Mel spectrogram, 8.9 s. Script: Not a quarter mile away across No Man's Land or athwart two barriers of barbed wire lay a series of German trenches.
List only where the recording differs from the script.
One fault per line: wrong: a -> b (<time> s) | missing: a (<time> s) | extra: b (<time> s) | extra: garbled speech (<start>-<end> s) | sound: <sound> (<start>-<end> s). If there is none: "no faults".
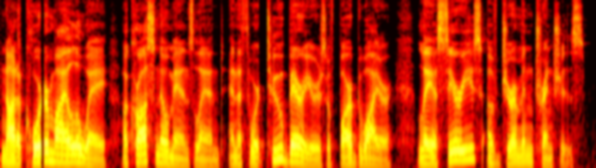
sound: dropout (0.6-0.7 s)
wrong: or -> and (3.4 s)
